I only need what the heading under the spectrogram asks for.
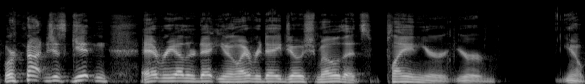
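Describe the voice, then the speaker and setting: A man hosting a podcast who chats casually and eagerly promotes the show. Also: mid-range voice. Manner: enthusiastic, promotional. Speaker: podcast host.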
